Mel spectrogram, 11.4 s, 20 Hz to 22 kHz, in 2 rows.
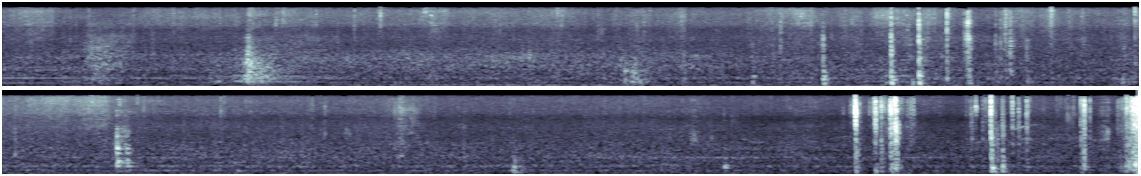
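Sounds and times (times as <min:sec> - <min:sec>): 
honeybees buzzing around a smoked beehive being opened: 0:00.0 - 0:11.3
wooden cracks and knocks as a beehive is opened: 0:04.0 - 0:05.2, 0:09.9 - 0:11.3.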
